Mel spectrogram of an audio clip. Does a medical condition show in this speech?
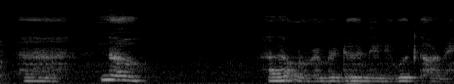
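Yes: Parkinson's; slowing down.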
